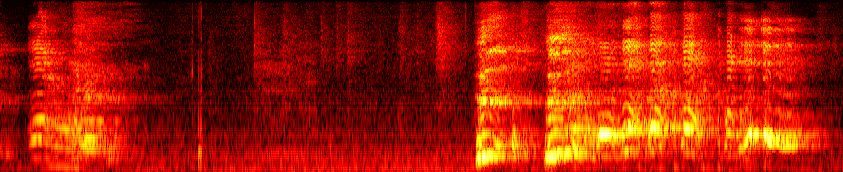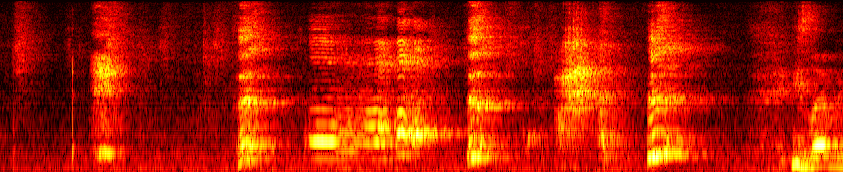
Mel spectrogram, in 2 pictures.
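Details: Baby hiccupping while laughing: laughter broken up by abrupt, catching hiccup sounds.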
